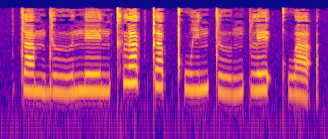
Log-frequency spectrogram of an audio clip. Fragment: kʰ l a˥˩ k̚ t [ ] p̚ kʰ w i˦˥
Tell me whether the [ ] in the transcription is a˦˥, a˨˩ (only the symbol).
a˦˥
